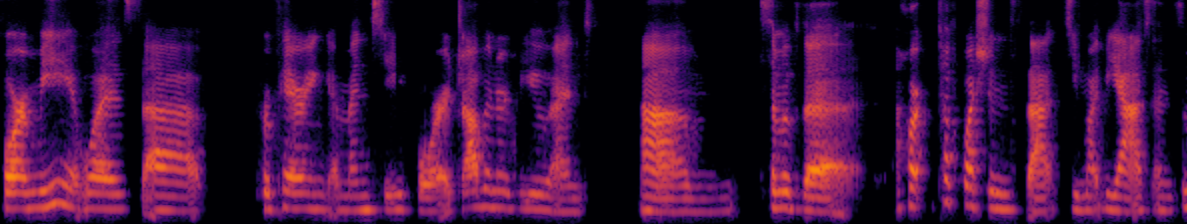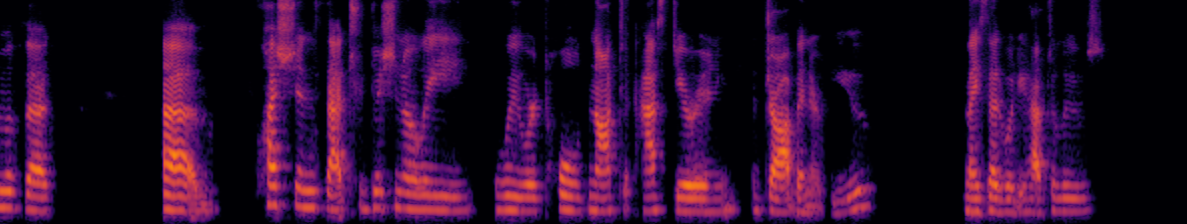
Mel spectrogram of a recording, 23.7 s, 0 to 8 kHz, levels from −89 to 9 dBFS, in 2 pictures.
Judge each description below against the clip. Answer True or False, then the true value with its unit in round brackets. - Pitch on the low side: False (195 Hz)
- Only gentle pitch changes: False (3.6 semitones)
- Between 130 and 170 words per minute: True (135 wpm)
